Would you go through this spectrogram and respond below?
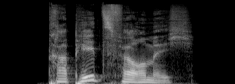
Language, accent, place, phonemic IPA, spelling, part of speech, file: German, Germany, Berlin, /tʁaˈpeːt͡sˌfœʁmɪç/, trapezförmig, adjective, De-trapezförmig.ogg
- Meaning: trapezoidal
